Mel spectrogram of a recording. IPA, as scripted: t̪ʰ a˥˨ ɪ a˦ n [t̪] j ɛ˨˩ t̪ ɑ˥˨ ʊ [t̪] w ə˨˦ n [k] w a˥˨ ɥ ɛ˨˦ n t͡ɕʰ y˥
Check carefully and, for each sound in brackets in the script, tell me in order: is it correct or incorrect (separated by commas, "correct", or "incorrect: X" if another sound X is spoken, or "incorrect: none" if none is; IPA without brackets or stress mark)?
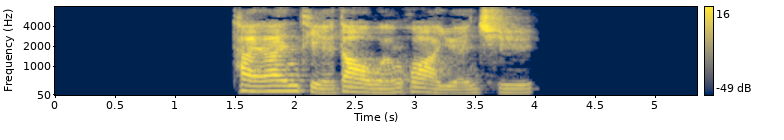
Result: incorrect: t̪ʰ, incorrect: none, incorrect: x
